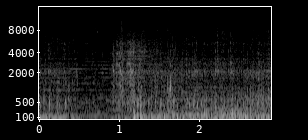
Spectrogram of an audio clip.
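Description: An outboard motor starts up.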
